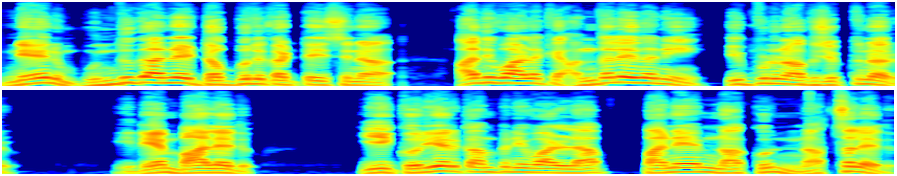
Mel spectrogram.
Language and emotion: Telugu, angry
